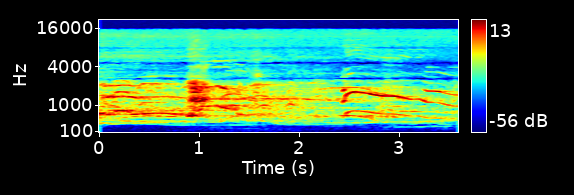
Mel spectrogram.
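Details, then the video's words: Husky pack of about 50 dogs sings after a meal in full-moon glow in winter; dense overlapping howls, a sharper yelp-like burst near one second and a rising howl joining after two seconds. "Husky song"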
